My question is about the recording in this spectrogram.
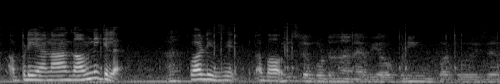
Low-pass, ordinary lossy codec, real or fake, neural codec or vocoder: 7.2 kHz; none; real; none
